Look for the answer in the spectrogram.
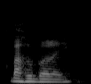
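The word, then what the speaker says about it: Baahubali: Pronounced Bahubali. – Bahubali. – Bahubali. Okay. So we've been doing it. – We're right. Not too. We're just saying it like Americans.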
